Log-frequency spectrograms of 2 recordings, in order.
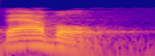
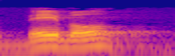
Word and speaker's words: Babel: Therefore its name was called Babel, or Babel, whichever pronunciation you prefer.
